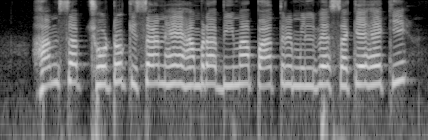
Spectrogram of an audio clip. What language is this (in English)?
Magahi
